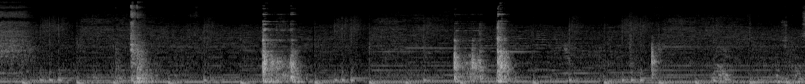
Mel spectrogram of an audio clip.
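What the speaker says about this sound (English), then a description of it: "So I'm going to get my bowls out of the oven, which are nicely warm." Warm ceramic bowls lifted out of a home oven and set down in a kitchen, a series of sharp clinks and knocks spaced a second or two apart over a low steady hum, close and fairly clear with no talking.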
